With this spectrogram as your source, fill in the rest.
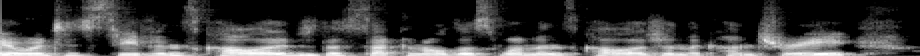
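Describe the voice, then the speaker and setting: Against a quiet background, a woman with an American accent talks at a medium pitch. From Texas, Plano. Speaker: speaker and humorist. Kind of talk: interview.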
